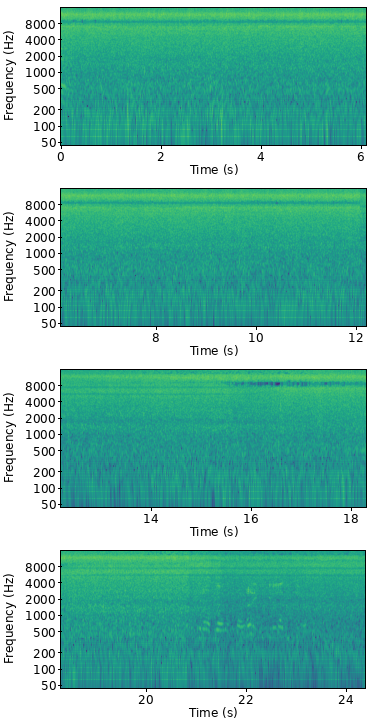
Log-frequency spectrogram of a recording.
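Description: Aberdeen Falls in Sri Lanka thunders in heavy rain, a dense, constant roar of falling water that stays loud and unbroken throughout, with voices barely audible beneath it.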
